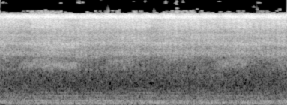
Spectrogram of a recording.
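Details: Cicadas at dusk on a summer night in Georgia, USA, the males calling to attract females: a dense, steady, hissing buzz, high-pitched and unbroken, with a sharp upper edge and no pauses, like a continuous wall of sound.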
